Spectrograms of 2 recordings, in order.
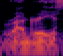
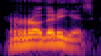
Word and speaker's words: Rodriguez: The R stands for, and you can roll your R's if you want to or you don't. But if you roll your R's with, you've got to roll it with Rodriguez.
